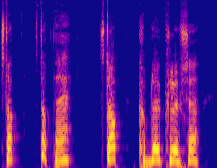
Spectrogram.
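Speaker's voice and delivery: relatively high man's voice, pitched very high. Narrator reading a voice calling out in pitch blackness, in a high-pitched male voice. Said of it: "a relatively high pitched male voice saying".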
